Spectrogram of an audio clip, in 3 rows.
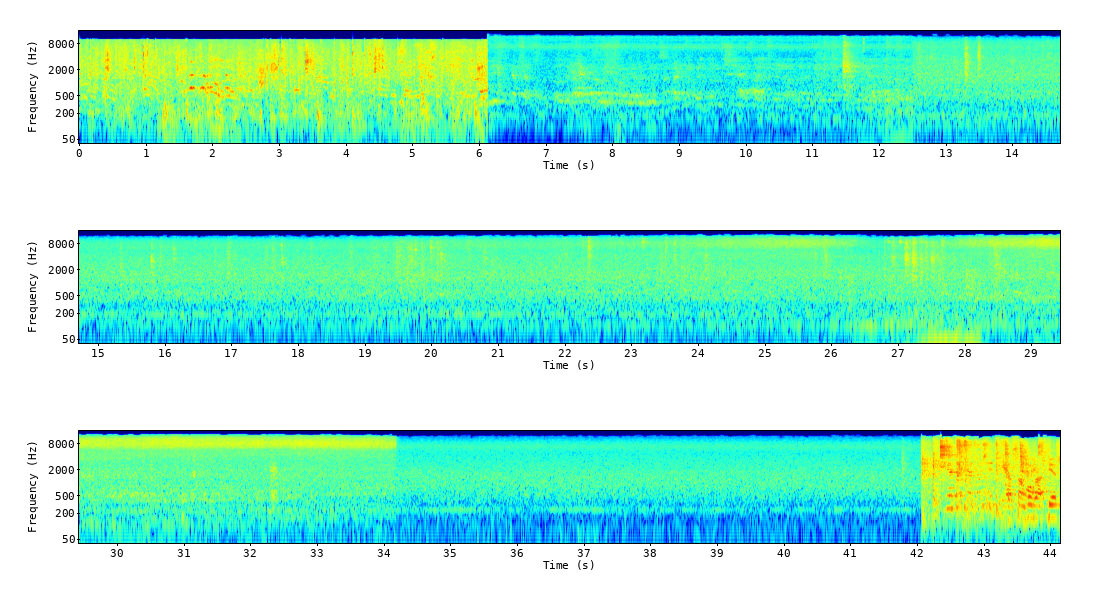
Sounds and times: Speech: 0:00.0 - 0:12.6, 0:42.4 - 0:44.1.

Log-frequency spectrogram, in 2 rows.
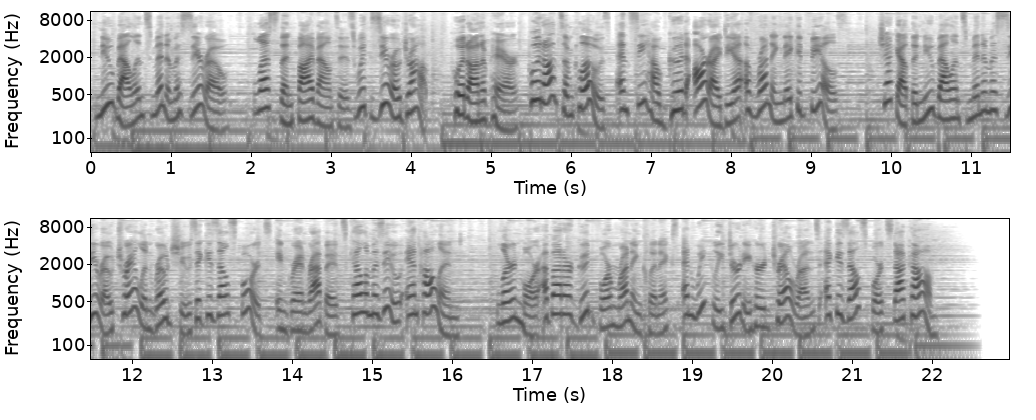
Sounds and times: Speech: 0:00.0 - 0:22.1
Music: 0:00.0 - 0:22.6.

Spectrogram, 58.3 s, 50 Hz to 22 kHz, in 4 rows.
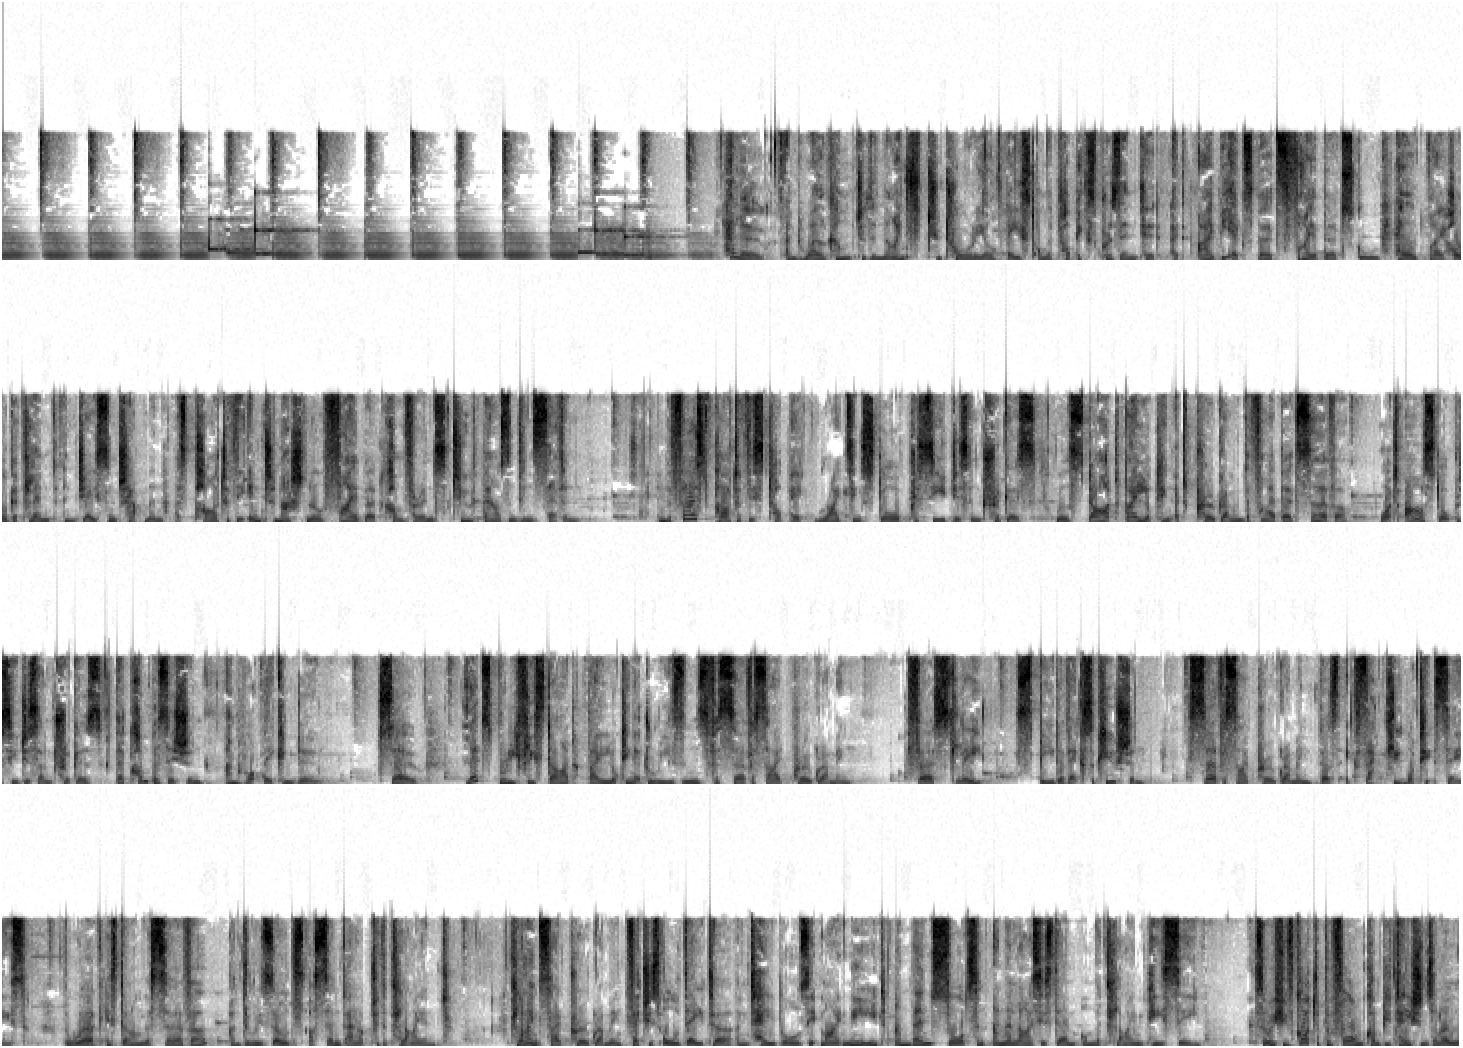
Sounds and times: Music: 0:00.0 - 0:58.3
Speech: 0:07.2 - 0:20.4, 0:21.1 - 0:32.4, 0:33.0 - 0:58.3.

